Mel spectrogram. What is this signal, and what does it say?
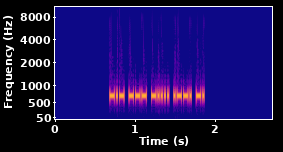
Morse code, heard as a keyed tone, about 54 wpm, 700 Hz. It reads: KO6PN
